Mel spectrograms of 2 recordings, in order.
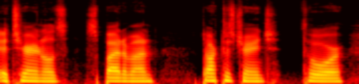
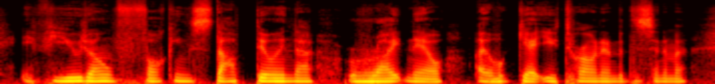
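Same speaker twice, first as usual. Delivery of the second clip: very quiet, hushed speech; 3 dB quieter than usual. Retelling a friend's warning to girls in a cinema: imitating someone speaking really quietly. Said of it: "really quiet".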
